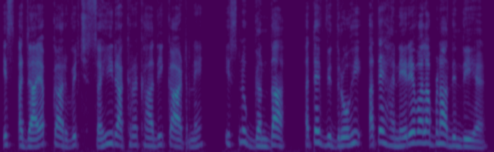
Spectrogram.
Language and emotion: Punjabi, disgusted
